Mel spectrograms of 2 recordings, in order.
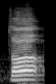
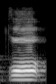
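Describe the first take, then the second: First: The consonant is pronounced thin and light. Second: The consonant is pronounced heavy and full. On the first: The speaker calls it wrong. "गलती क्या होती है" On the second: The speaker calls it right. "ये तो ठीक है"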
